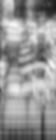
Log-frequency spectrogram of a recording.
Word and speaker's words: jujube: the lotte tree or well how do you pronounce it the inversion was no problem the english version got it it's jujube yeah that's a very obscure word so you're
